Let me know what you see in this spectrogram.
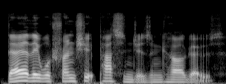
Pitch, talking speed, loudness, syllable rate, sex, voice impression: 130 Hz, 185 wpm, -17 LUFS, 5.7 syllables/s, male, very masculine, adult-like, slightly middle-aged, thick, slightly tensed, slightly weak, very bright, soft, slightly muffled, fluent, slightly raspy, very cool, very intellectual, very sincere, very calm, mature, very friendly, very reassuring, unique, very elegant, slightly wild, very sweet, very kind, very modest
